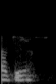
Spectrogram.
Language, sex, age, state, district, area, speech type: Nepali, female, 18-30, West Bengal, Kalimpong, rural, conversation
